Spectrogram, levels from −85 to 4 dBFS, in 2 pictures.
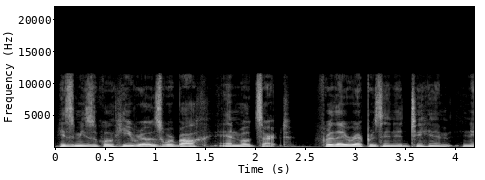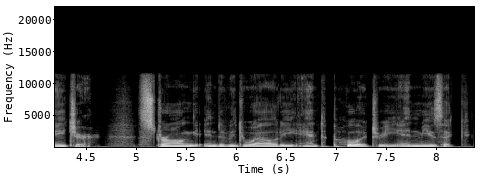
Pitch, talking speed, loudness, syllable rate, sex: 100 Hz, 135 wpm, -17 LUFS, 4.8 syllables/s, male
